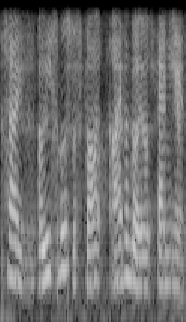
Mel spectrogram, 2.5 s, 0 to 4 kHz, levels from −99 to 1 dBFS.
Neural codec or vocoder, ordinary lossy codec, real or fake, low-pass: codec, 16 kHz, 1 kbps, FreqCodec, smaller model; none; fake; 3.6 kHz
